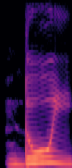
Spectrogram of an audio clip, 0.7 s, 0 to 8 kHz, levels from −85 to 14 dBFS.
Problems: none marked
